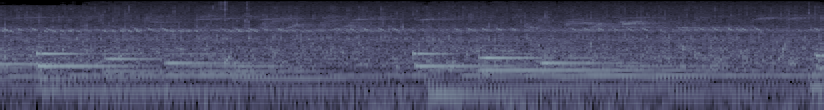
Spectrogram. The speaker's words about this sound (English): The droplets dancing a dance as they hurtle down the path that it has cut out for itself. The millions of drops of water that make up this active and fascinating brook bubble and dance away until out of sight.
